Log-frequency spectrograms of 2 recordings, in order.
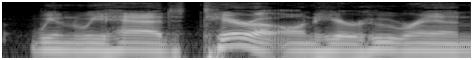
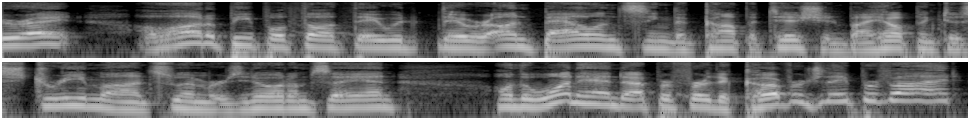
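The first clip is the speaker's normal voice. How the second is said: surfer-dude impression, higher; Keanu; 4 semitones higher than usual. Hopeful swimmer asking about full-body suits, surfer-dude impression. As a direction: play a laid-back film surfer, pitched up. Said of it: "maybe I'll do a little Keanu".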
